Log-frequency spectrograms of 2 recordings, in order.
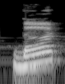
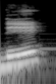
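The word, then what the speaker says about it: the: ठीक, इसे पढ़ेंगे हम द, क्या पढ़ते हैं द। इसे बहुत सारे स्टूडेंट्स गलती करते हैं, दे या थे पढ़ते हैं। दे या थे नहीं पढ़ना है, द पढ़ना है।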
